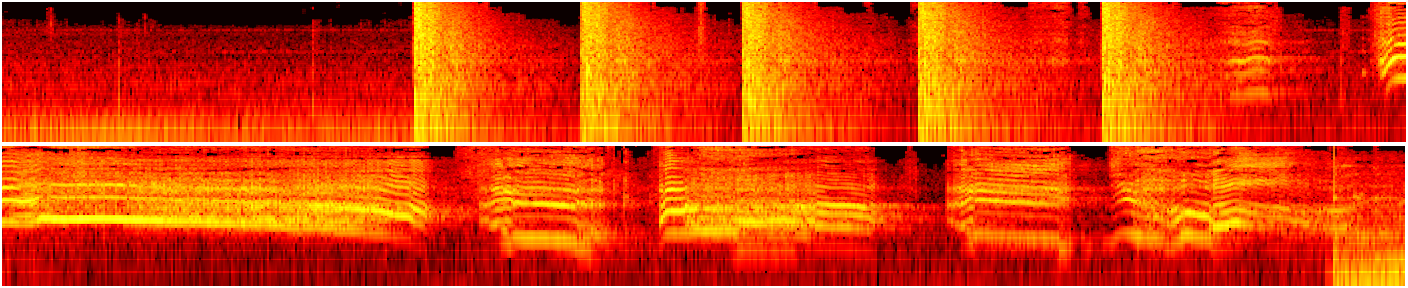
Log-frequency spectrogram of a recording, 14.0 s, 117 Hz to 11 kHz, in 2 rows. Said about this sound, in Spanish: A la entrada del lujoso edificio de apartamentos donde vivía, el edificio Dakota de Nueva York, junto al Central Park, aquel admirador le disparó por la espalda. El ex … recibió 5 tiros.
